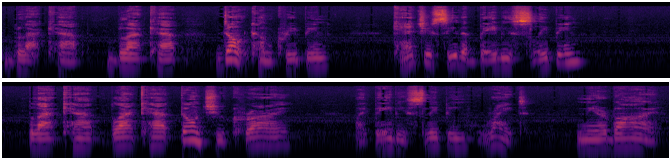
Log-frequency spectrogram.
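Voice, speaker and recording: A man reading a picture book aloud to young children as a teacher, with sing-song refrains and hushed, whispered asides. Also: mid-range voice, slow pace, slightly rough.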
